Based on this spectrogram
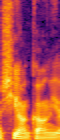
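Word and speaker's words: Xianggang: mutta Hong Kong on saman, samat kirjoitusmerkit ääntyy Hong Kong kantoniksi. Mm-hmm. Mutta, mutta mandariiniksi on Xiangang ja tuoksuva satama, kyllä kaunis nimi.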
